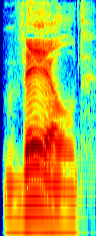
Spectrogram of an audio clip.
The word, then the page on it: veiled: American English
